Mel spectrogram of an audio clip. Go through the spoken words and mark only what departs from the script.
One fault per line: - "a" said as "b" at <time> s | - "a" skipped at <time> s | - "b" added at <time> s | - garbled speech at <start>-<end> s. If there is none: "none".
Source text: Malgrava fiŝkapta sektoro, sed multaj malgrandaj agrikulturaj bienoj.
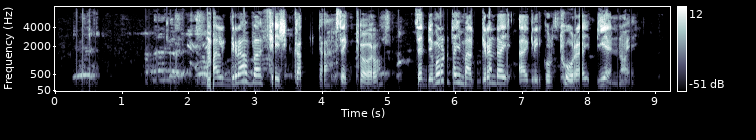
none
